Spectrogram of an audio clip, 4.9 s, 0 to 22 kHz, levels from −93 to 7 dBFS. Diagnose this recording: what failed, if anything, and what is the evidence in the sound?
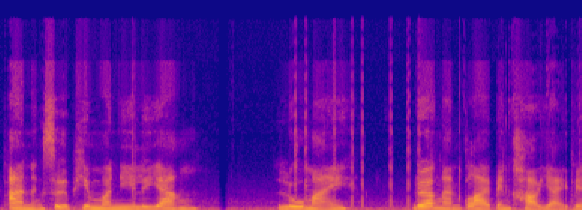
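From 1.81 to 1.90 s the last sound is held and fades away, then the speech jumps ahead. This is a network burst of packet loss: 56 ms concealed, 60 ms lost.

From 2.45 to 3.50 s there is a galloping 217 Hz ticking buzz, not far below the speech. These are GSM signalling bursts from a nearby phone, rectified in the analogue wiring.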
